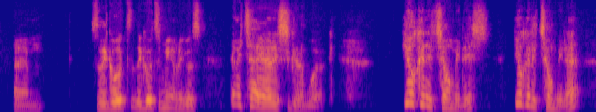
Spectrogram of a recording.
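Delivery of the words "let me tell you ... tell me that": swooping put-on Cockney accent, bossy tough-guy talk. Retelling a film scene where people go to meet a man: cockney accent impression. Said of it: "That's a Cockney accent".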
